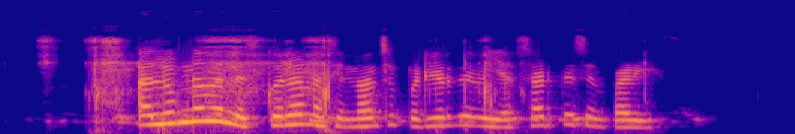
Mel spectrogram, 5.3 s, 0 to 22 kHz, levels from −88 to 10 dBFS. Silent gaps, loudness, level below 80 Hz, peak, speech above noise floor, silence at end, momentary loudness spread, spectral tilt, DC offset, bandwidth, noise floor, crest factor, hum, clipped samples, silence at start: none; -15 LUFS; -58 dBFS; 0 dBFS; 30 dB; 0.95 s; 15 LU; -3.5 dB/octave; under 0.1%; 7.6 kHz; -45 dBFS; 16 dB; none; under 0.1%; 0.3 s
